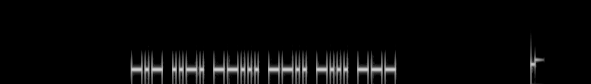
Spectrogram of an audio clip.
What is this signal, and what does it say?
Morse code, heard as a keyed tone, about 34 wpm, 700 Hz. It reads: KF7ZBO
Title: USA Call Signs Repeated 3x 35wpm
